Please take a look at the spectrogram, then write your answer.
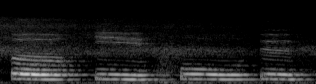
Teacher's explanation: Gördüyünüz kimi bu saə etdiyim zaman ağız boşluğum açılmır, dar vəziyyətdə qalır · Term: qapalı saitlər, qapalı saitlərin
